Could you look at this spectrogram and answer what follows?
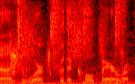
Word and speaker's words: Colbert: Okay, so Steven Colbear of the Co Bear Report changed the pronunciation of his name from Colbert to Co Bear and that's how he became rich and famous.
